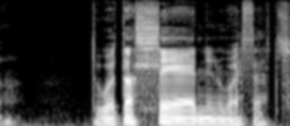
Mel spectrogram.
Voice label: "lleen" Welsh

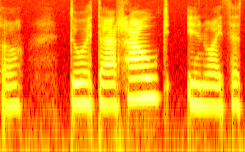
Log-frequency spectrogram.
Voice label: "rhawg", Welsh

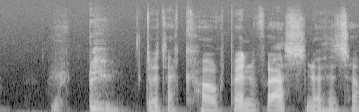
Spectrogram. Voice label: "corbenfras" Welsh

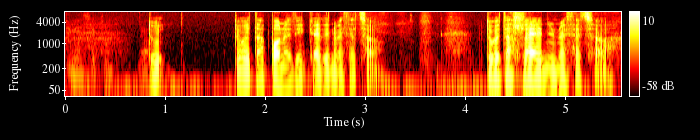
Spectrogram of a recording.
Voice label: "lleen" Welsh

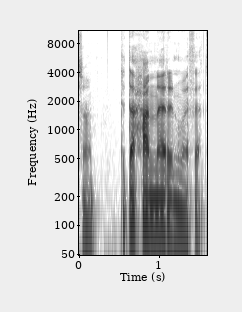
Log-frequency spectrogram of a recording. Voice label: "hanner", Welsh

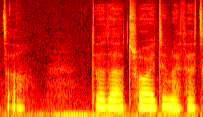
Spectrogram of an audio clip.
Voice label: "troed", Welsh

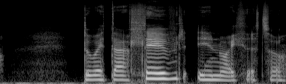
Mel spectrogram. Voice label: "llyfr", Welsh

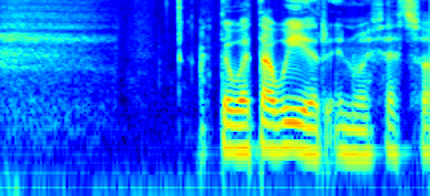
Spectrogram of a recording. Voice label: "wir" Welsh

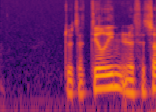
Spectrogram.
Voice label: "dilyn" Welsh

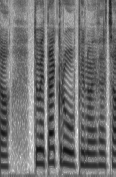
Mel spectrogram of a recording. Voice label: "grwwp" Welsh

